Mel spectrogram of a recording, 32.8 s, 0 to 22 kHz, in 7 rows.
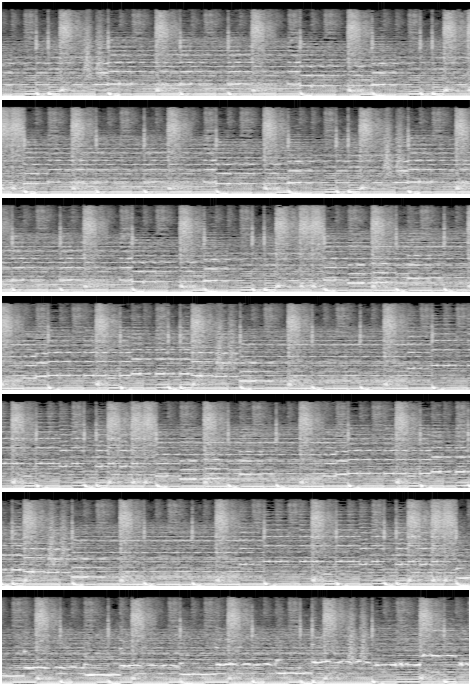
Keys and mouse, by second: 2.1 click, 4.3 right click, 6.3 click, 10.9 click, 11.9 click, 13.2 click, 14.1 click, 15.8 click, 17.1 right click, 18.5 click, 19.1 click, 19.1 right click, 19.9 ctrl+click, 19.9 right click, 21.0 click, 22.7 shift+click, 27.3 click, 28.9 click, 30.2 click, 32.3 click.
